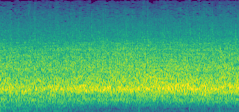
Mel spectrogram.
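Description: A large wrestling arena crowd at a WWE pay-per-view applauds in a steady, distant wash of clapping and murmur that stays even throughout.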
